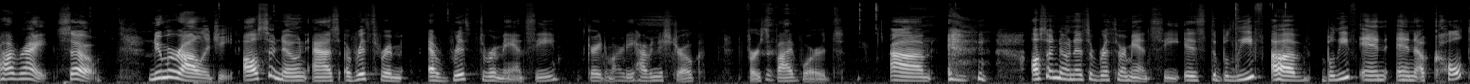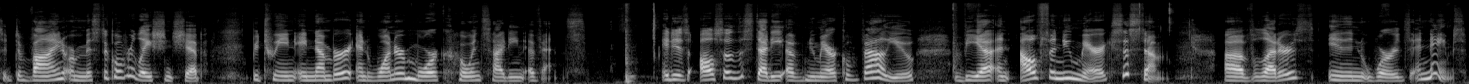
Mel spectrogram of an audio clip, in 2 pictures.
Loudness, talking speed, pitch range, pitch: -19 LUFS, 125 wpm, 185-270 Hz, 205 Hz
